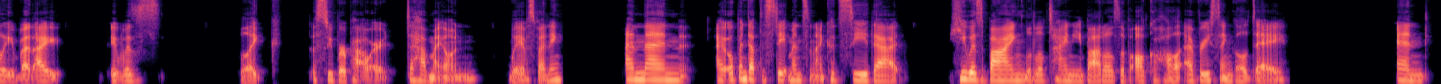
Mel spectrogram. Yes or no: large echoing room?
no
